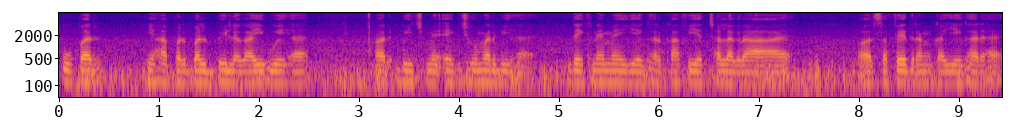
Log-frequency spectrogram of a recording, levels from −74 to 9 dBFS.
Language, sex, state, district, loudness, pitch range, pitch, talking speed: Hindi, male, Madhya Pradesh, Katni, -19 LUFS, 115-125 Hz, 120 Hz, 195 wpm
